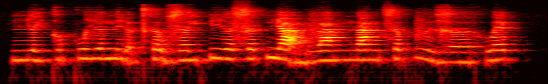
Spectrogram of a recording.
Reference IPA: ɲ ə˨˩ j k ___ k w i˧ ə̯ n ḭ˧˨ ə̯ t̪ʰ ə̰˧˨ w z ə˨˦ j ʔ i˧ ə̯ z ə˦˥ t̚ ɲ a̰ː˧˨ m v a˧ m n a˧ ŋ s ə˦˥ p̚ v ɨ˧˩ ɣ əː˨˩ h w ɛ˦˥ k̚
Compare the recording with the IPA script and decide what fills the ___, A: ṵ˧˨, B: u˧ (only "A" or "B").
A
